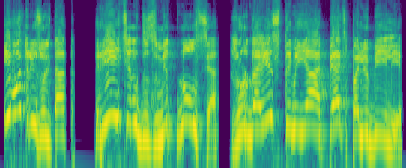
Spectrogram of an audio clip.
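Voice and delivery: high-pitched reproachful tirade; indignant, lifted character voice; accusing woman. Acted. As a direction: throw accusations in a high female voice.

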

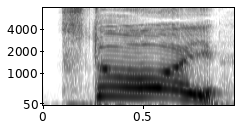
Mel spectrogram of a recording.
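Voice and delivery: calling to his back; shout. A narrator's reading. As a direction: yell after him to stop. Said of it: "крикнул ему в спину я".

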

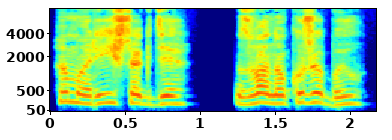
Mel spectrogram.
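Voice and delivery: put-on light girlish question; girl's voice. A narrator's reading. Milya asks. (девичий голос)

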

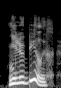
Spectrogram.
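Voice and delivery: plain reading voice

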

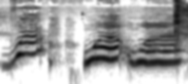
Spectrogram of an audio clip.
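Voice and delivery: high mock-sax wah-wah; wailing cartoon horn noise; saxophone "oh no". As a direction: imitate a sad horn with your mouth. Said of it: "that's how we say, "Oh no".

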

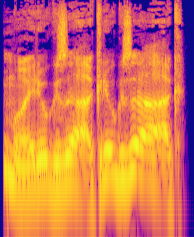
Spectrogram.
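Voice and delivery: high wailing lament. A narrator's reading. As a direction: wail it while running away. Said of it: "причитал убегающий полуорк".

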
